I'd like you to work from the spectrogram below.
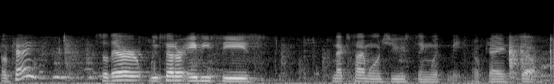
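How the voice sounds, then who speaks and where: A man's voice: on the high side, expressive, moderate pace. A man teaching a class, casually calling on students one by one and encouraging their answers. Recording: tinny lo-fi recording with class chatter. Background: students chattering.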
